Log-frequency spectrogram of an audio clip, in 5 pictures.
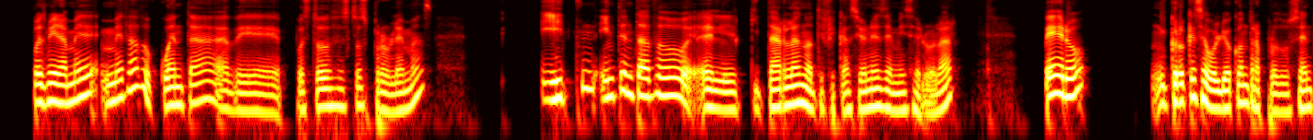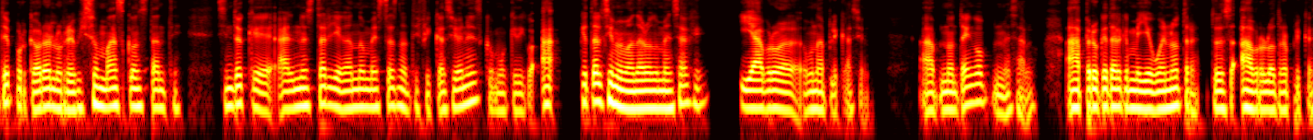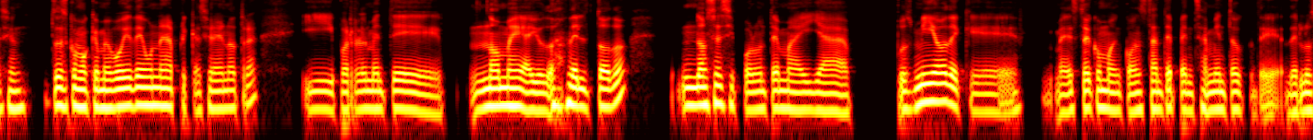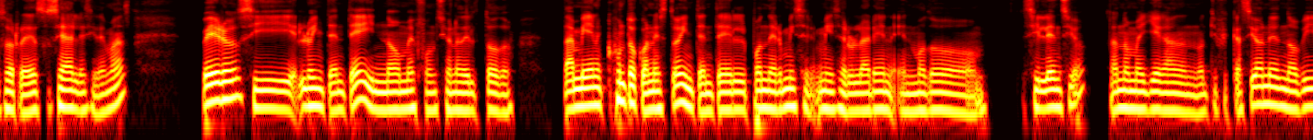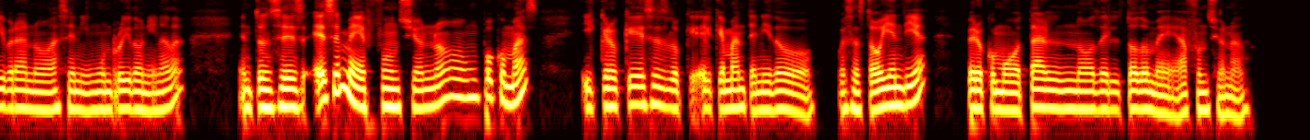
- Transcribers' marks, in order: tapping; other noise; chuckle
- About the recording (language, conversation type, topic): Spanish, advice, Agotamiento por multitarea y ruido digital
